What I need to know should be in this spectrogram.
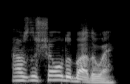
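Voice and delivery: lightly voiced Bast. A narrator's reading. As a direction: pitch it up, easy and friendly. Bast's voice.

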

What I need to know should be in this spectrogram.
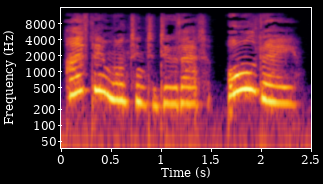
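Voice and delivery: put-on high girlish voice with a crying edge; a high young girl, half crying; high tearful girl; girl's satisfied voice. A narrator's reading. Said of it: "she said".

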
